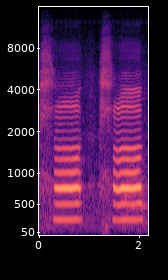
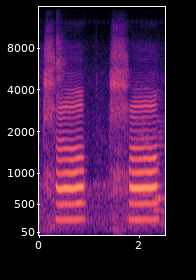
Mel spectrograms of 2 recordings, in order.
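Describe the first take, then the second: Both takes have the same delivery.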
